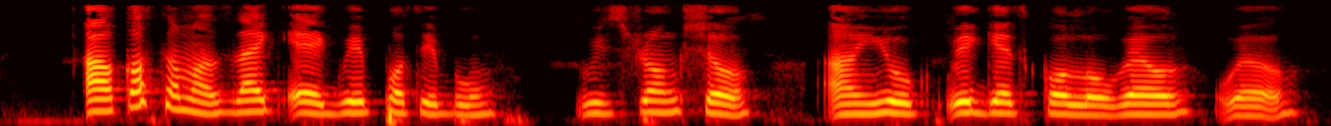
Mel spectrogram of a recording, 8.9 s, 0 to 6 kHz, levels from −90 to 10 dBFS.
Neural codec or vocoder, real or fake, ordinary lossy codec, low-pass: none; real; MP3, 32 kbps; 5.4 kHz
